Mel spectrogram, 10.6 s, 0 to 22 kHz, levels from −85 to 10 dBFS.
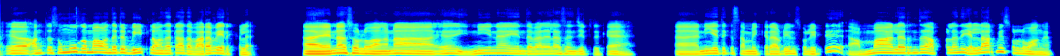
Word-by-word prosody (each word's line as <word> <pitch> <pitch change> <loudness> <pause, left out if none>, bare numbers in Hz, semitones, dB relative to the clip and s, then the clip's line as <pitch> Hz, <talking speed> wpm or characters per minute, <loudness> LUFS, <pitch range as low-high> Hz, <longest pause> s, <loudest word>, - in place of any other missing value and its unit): அ - - +3 0.2
அந்த 170 +3 -3
சுமூகமா 215 +1 +2
வந்துட்டு 190 +1 +1
வீட்டுல 180 -4 0
வந்துட்டு 150 +3 0
அதை 140 - 0
வரவேற்கல. 130 -8 +1 0.6
ஆ - - +7 0.2
என்ன 160 +6 +4
சொல்வாங்கன்னா, 140 -1 +3 0.4
"ஏ - - +1 0.3
நீ 150 - -1
என்ன 170 0 -2 0.2
இந்த 135 -1 -3
வேலைலாம் 135 0 -2
செஞ்சுட்டு 125 -2 -5
இருக்க? 110 +4 -8 0.7
அ - - +1 0.2
நீ 145 - 0
எதுக்கு 150 -1 -7
சமைக்கிற? 125 -1 -3
அப்பிடின்னு" 130 +2 -3
சொல்லிட்டு, 125 - -4 0.3
அம்மால 185 - +2
இருந்து 180 +3 -4
அப்பல 180 - -7
இருந்து 195 -6 0
எல்லோருமே 220 +8 +1
சொல்வாங்க. 125 -9 -2
150 Hz, 170 wpm, -22 LUFS, 130-180 Hz, 0.7 s, ஆ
